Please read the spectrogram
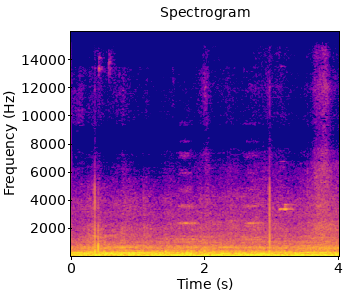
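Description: Elevator car travelling upward, heard from inside the car: a steady low rumble and hum, with a faint click early on and another near the end.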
